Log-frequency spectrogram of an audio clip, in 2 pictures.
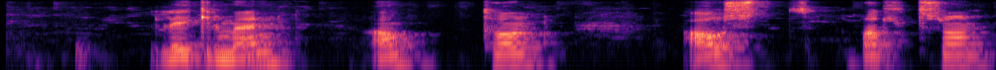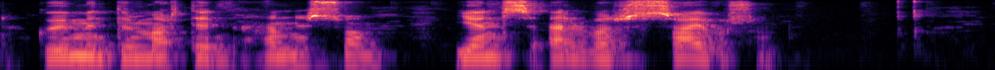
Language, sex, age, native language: Icelandic, male, 30-39, Icelandic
